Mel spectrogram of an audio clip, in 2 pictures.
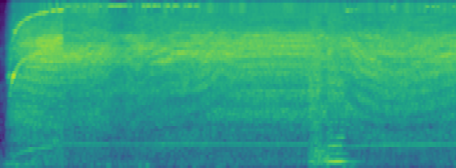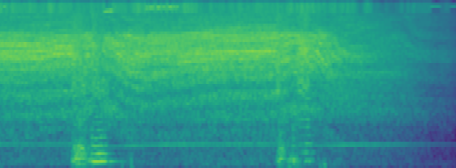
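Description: A power drill drives screws into a drywall sheet fixed to a ceiling. It gives a loud, sustained high whine and buzz, broken by three short bursts as screws seat, then winds down near the end.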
